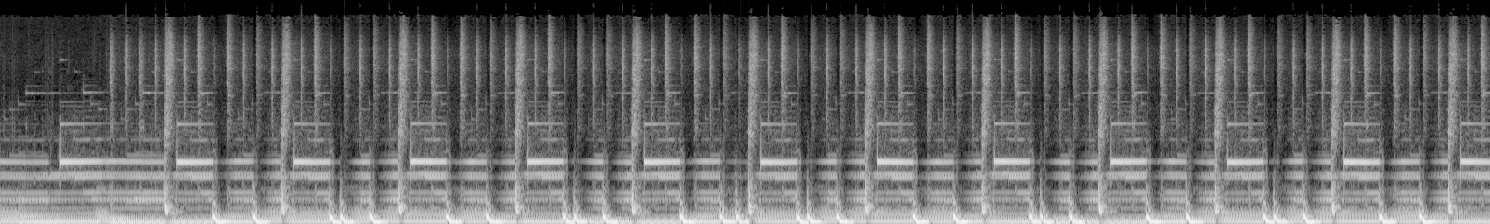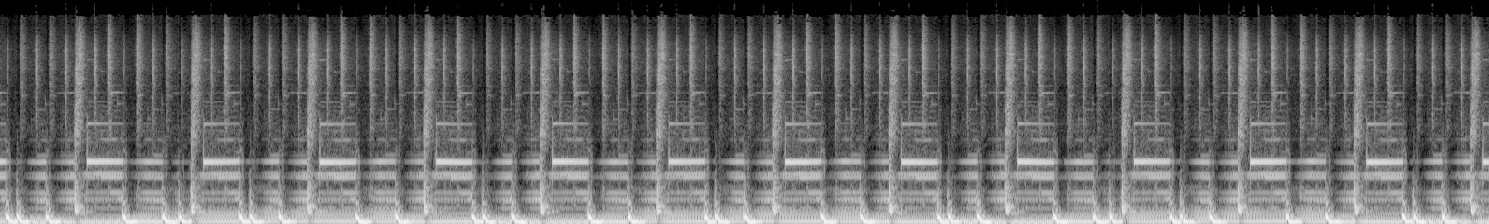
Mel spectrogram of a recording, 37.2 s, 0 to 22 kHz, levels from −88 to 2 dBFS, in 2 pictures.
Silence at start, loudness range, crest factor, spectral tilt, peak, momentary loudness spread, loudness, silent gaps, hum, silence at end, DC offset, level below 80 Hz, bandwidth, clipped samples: 0 s; 0 LU; 10 dB; -5 dB/octave; 0 dBFS; 2 LU; -12 LUFS; none; none; 0 s; under 0.1%; -12 dBFS; 16.5 kHz; under 0.1%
